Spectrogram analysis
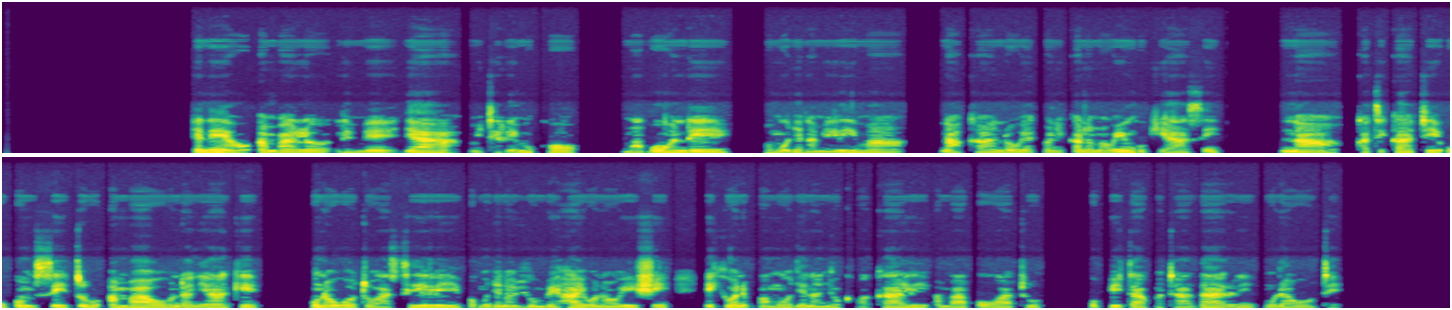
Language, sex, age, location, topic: Swahili, female, 36-49, Dar es Salaam, agriculture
